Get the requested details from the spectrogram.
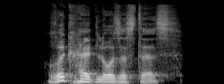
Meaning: strong/mixed nominative/accusative neuter singular superlative degree of rückhaltlos
- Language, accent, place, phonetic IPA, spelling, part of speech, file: German, Germany, Berlin, [ˈʁʏkhaltloːzəstəs], rückhaltlosestes, adjective, De-rückhaltlosestes.ogg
